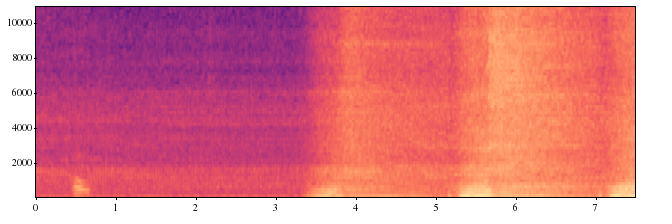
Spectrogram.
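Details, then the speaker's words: 2013 Audi A4 2.0T after installing an atmospheric diverter valve: quiet idle, then sharp revs rising and falling, each followed by a loud airy whoosh and turbo flutter; normal blow-off on rev. "oh all right so as you see this sounds absolutely amazing when you're driving you can hear a tab and a flutter and from outside the car all you hear is that W valve that beautiful uh atmospheric Val noise that it makes"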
